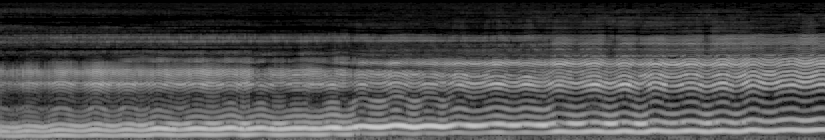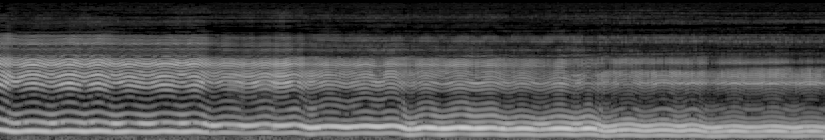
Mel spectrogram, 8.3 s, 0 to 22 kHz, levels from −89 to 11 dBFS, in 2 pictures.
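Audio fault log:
No audible faults detected.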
